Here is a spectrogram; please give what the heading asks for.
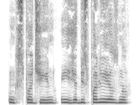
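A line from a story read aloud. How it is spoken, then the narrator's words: Whimpering. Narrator (Russian): хныкала Блэр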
